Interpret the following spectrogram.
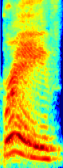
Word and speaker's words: brave: it's softening the C in the word brave it's making the a long and it's preventing the word from ending in a V it's a great multitasker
